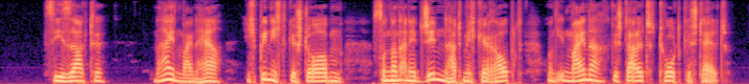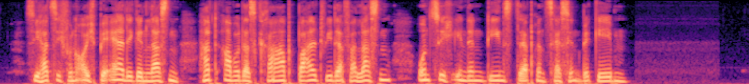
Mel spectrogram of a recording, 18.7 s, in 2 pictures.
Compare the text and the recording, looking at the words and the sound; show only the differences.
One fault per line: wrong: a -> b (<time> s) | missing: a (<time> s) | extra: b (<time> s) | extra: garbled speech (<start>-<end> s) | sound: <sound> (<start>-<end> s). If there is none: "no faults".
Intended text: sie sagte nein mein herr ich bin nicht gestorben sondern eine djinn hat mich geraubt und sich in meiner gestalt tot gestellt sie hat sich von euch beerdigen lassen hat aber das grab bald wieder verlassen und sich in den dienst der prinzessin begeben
missing: sich (7.0 s)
